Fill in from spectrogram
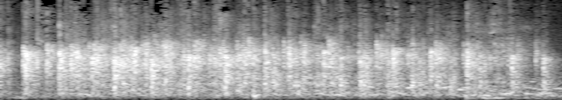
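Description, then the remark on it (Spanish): Steady audience applause at the end of a religious talk, a dense wash of many hands clapping at fairly even loudness for several seconds, with a faint voice or two mixed into the crowd noise. “No me merezco ningún aplauso porque lo que digo no es mío, viene de Dios y entonces lo único que tenemos que hacer es agradecernos.”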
